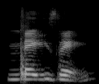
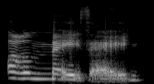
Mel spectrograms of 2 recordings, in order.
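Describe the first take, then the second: First: Amazing broken after the first syllable; A... MAZING, split for emphasis; emphatic repeat. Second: AMAZING stretched very slowly across every syllable; slow, gushing, elongated amazing; drawn-out emphasis. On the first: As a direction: pause after the A, then land MAZING. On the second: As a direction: draw out amazing, savouring each syllable. Emphatic verdict on the episode. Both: Real, not acted.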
